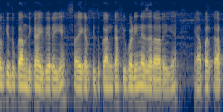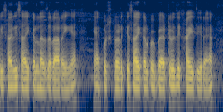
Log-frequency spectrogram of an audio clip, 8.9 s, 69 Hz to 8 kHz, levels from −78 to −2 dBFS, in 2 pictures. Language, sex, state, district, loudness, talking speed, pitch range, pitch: Hindi, male, Bihar, Darbhanga, -19 LUFS, 240 wpm, 95-105 Hz, 100 Hz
